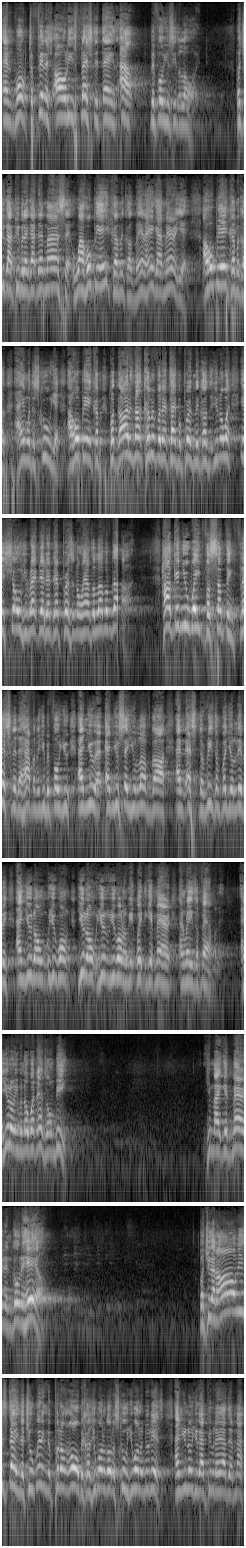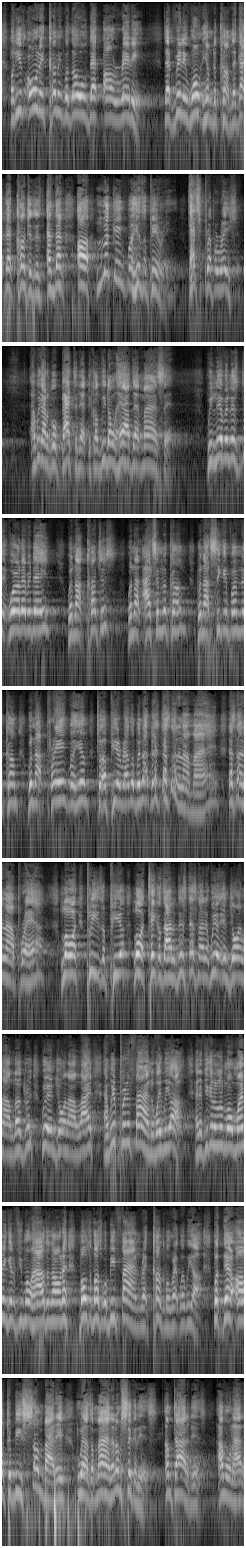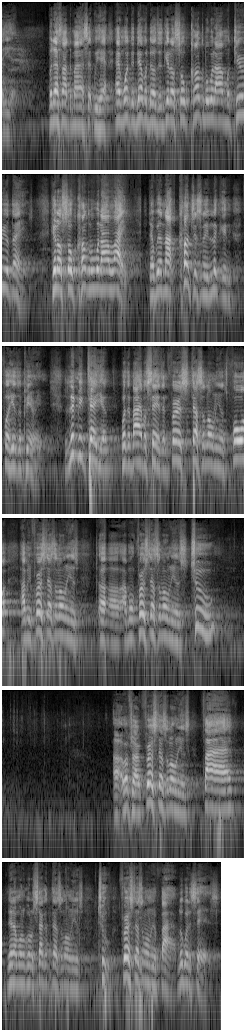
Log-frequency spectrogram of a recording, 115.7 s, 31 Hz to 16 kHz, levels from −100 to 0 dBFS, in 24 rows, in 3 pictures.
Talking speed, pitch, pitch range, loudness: 220 wpm, 230 Hz, 200-255 Hz, -27 LUFS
